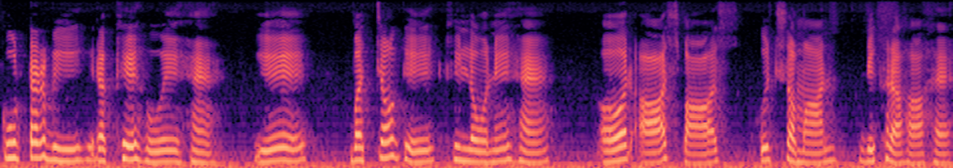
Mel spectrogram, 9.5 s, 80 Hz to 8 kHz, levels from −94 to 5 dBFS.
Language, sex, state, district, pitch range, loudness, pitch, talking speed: Hindi, female, Punjab, Pathankot, 180-225 Hz, -15 LUFS, 205 Hz, 115 wpm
